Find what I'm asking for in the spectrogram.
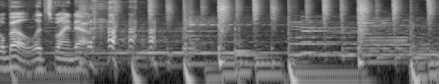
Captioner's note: laughs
